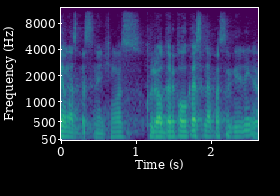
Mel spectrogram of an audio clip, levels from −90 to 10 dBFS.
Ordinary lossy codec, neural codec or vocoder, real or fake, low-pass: Opus, 64 kbps; codec, 24 kHz, 1 kbps, SNAC; fake; 10.8 kHz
